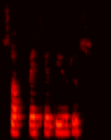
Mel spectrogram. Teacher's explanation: And because a t sound, an unvoiced consonant, a so-called harsh consonant, is followed by a vowel, we need to make it soft to make it easy to pronounce. Therefore, the T turns into a D sound.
